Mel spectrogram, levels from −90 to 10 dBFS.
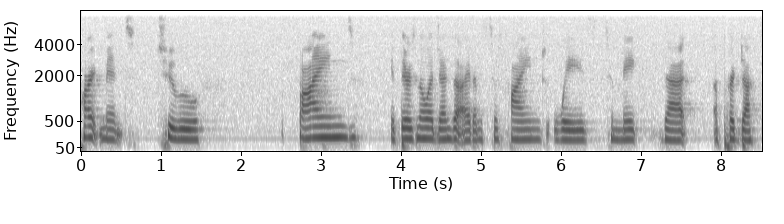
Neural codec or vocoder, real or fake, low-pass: none; real; 7.2 kHz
